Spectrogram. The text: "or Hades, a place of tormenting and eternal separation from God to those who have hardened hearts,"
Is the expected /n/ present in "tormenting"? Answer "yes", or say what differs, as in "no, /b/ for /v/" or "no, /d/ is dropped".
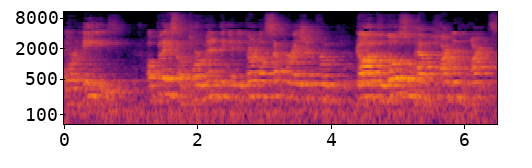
yes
